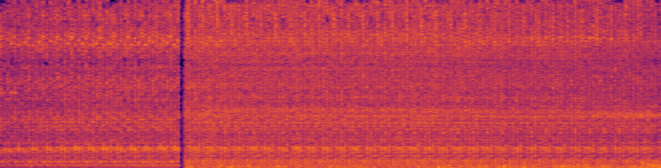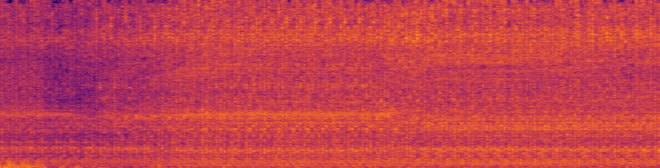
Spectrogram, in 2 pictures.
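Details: Car engine with loud, rough idle, an uneven low rumble and clatter about three beats per second, and vibration shaking the whole chassis; the cause is said to be something simple.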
